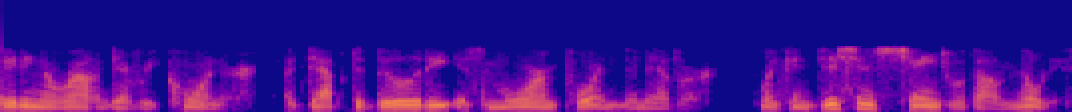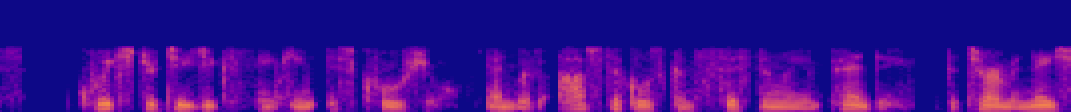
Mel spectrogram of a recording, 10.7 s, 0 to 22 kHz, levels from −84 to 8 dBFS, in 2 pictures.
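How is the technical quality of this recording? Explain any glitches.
Quality's fairly rough: it's speech squeezed through a G.729 codec the whole way, with two packet-loss glitches on top.

The G.729 codec sound is plainly audible throughout. Band-limited to roughly 200 Hz–3.6 kHz, with the grainy, synthetic edge of a model-based coder, which fits 8 kbit/s G.729A.

The VoIP packet loss concealed by the speech codec hits at 0.43–0.54 s, just before "every corner adaptability is", and 6.58–6.72 s, between "without notice quick strategic" and "is crucial". About 20 ms and 40 ms went missing. The decoder stretched the last sound into a fading tone or noise, and the voice takes tens of milliseconds or more to recover afterwards.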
